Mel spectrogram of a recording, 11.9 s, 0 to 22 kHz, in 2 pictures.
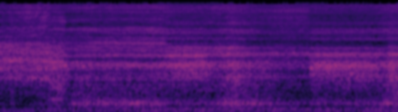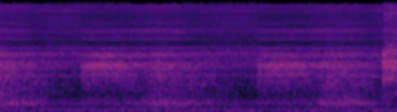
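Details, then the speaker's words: Flow-Safe II+ disposable bilevel CPAP demonstrated in a training session: rushing airflow hiss swelling and easing about every 2.5 seconds after switching to bilevel mode, pressure cycling between an average of 10 and 5, set as 10 over 5; bilevel CPAP airflow cycling. "since I've used this one before it's pretty much set for me and you can see as I it goes to 10 our average is 10. average is five average is 10 average is five"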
